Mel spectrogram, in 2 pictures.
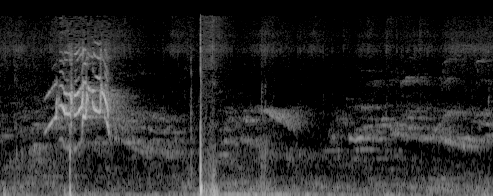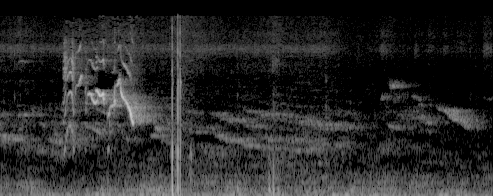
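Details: Golden oriole pair at a window, the male calling his mate and the female answering alike from another side: two harsh, nasal, squawking calls about five seconds apart, with sharp clicks and a low background hum.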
